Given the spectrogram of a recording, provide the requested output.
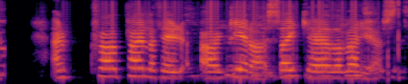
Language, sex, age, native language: Icelandic, female, 13, Icelandic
